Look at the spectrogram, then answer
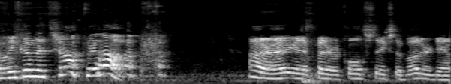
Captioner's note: laughter off-screen; said in bad Italian-American accent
